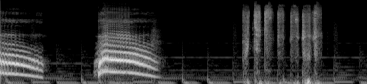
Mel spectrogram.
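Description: Two long, drawn-out crow caws ring out loud and close, followed after a pause by a burst of rapid scratchy, fluttering noises; the caws sound like a human voice imitating a crow.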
